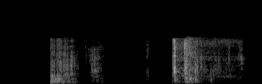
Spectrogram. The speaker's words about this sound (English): A little more shuffling here.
